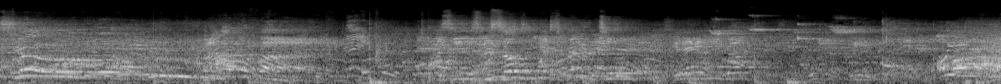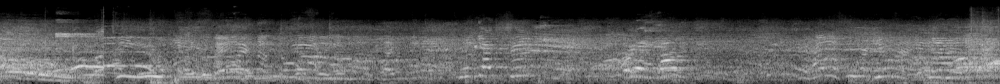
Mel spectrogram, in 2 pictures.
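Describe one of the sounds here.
A crowd cheers and chatters loudly, echoing in a large hall.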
